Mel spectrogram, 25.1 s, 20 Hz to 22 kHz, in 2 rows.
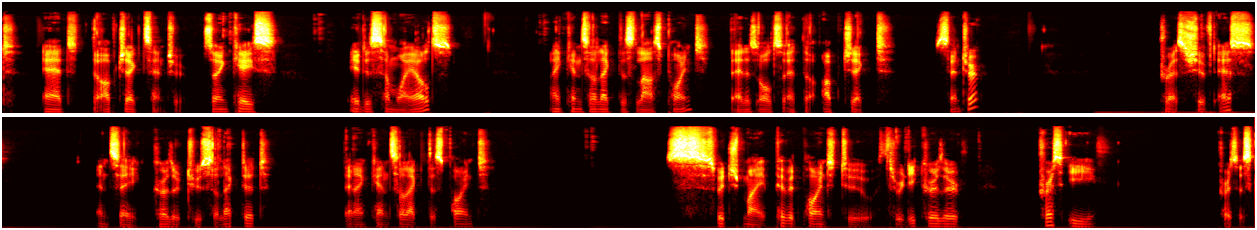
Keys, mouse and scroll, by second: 2.1-5.0 drag, 4.2 a, 5.3 click, 7.1 middle click, 11.9 shift+s, 16.0-17.8 drag, 18.3 click, 20.2 drag, 23.0 e.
